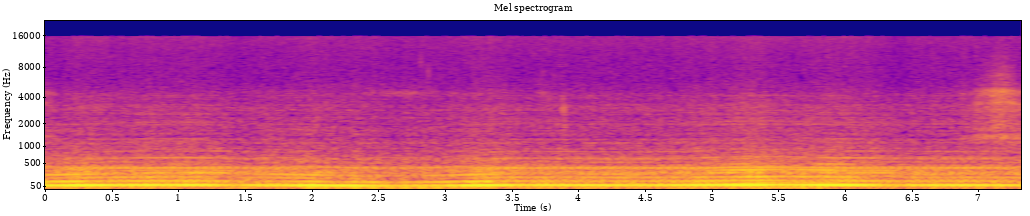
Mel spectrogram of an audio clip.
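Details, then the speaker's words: Renault Clio Mk3 after fixing a cylinder 2 misfire from water ingress at the pencil coils, codes cleared: engine starts and idles with a deep, even rumble, no stumbles or misfire. "So, if I switch the engine on, nice and smooth."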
